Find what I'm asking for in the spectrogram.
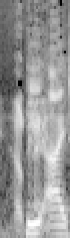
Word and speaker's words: Picoult: Picoult. The T is silent. – Right, that Jaws pronounces pickled or something.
